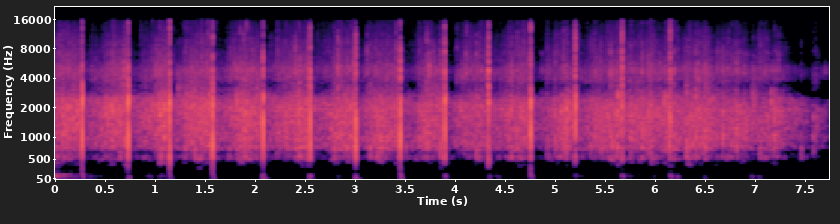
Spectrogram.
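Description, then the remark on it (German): An audience applauds God together in a steady, sustained wash of clapping, with sharper individual claps standing out at a fairly regular rhythm before the applause fades toward the end. “Es sind so viele Wunder passiert und wir geben doch Gott an dieser Stelle einfach einen großen, großen Applaus für das, was er möglich gemacht hat.”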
